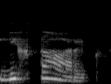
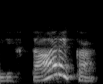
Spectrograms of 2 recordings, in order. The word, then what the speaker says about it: ліхтарик: буквою л і малюнком ліхтарика є звуковий аналіз Давайте перевіримо чи правильно розібране слово ліхтарик Я перший звук у слові ліхтарик він приголосний м'який позначається двома рисочками і голосний позначається кружечком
